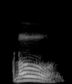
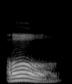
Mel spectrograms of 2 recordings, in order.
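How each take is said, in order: The two takes are said the same way.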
